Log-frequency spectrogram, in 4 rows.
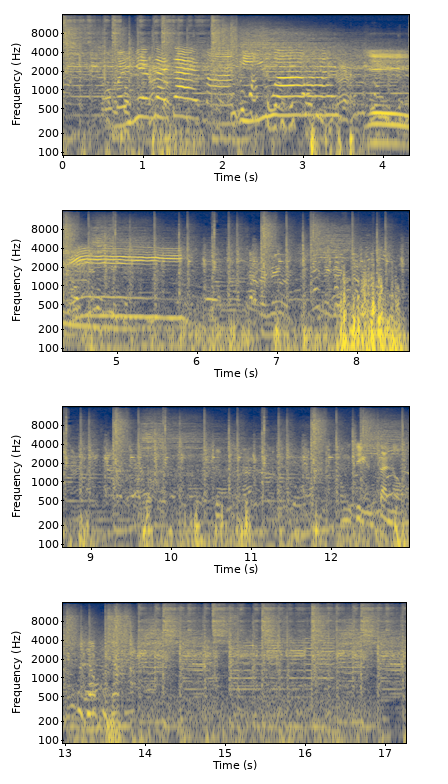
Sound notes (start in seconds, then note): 11.2 laughs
